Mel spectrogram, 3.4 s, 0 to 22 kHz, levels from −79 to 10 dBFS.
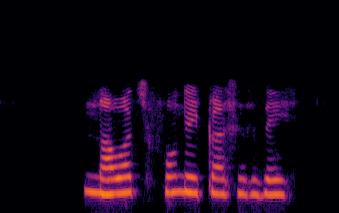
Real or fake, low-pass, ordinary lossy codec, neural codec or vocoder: fake; 5.4 kHz; Opus, 64 kbps; codec, 44.1 kHz, 7.8 kbps, Pupu-Codec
